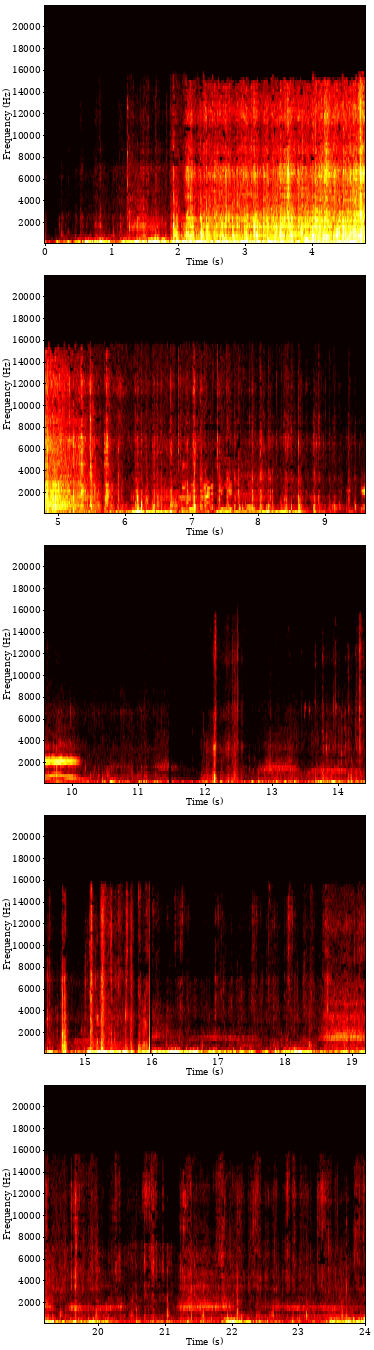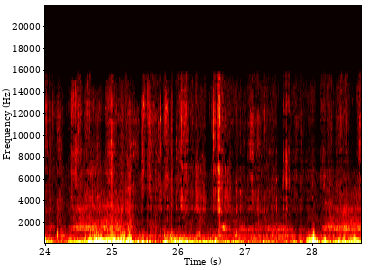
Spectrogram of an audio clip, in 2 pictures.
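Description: A horse's hooves thud on soft ground at a canter.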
